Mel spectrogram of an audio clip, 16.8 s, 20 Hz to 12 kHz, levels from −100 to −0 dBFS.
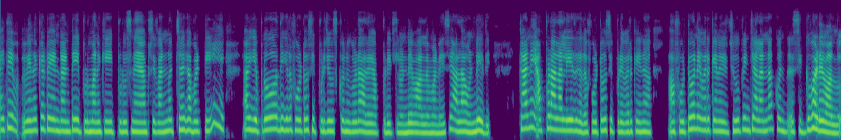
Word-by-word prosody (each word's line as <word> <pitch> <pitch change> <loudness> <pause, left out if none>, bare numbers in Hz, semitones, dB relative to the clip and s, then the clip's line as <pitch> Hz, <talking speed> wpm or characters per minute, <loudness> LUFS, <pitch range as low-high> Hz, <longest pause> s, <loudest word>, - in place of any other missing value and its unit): అయితే 275 +4 -1 0.3
వెనకట 260 +3 -1
ఏంటంటే, 245 0 +1
ఇప్పుడు 235 +1 -1
మనకి 230 0 +1
ఇప్పుడు 230 +2 -3
స్నాప్స్ 225 -1 +1
ఇవన్నీ 225 +2 0
ఒచ్చాయి 275 +3 -1
కాబట్టి, 240 0 -1 0.7
ఆ! - - +1 0.2
ఎప్పుడో 255 +3 0 0.2
దిగిన 270 -1 0
ఫోటోస్ 265 +1 -1
ఇప్పుడు 235 +2 -3
చూసుకొని 240 0 0
కూడా 235 +1 0
అరే! 215 -1 0
అప్పుడు 210 +1 -4
ఇట్లుండేవాళ్ళం 205 0 0
అనేసి 210 +7 -2
అలా 235 0 +2
ఉండేది. 225 -3 +3 0.6
కానీ 310 +3 +2
అప్పుడు 280 +4 -3
అలా 270 -1 +1
లేదు 255 0 +3
కదా! 215 0 0
ఫోటోసు 240 +2 -1
ఇప్పుడు 230 +1 -2
ఎవరికైనా 230 +1 0 0.5
ఆ! - - +1
ఫోటోను 280 +6 +1
ఎవరికైనా 255 -2 -1 0.2
చూపించాలన్నా 255 0 -1
కొంత 245 -4 -1 0.2
సిగ్గుపడేవాళ్ళుం. 240 -5 +3
240 Hz, 130 wpm, -22 LUFS, 225-265 Hz, 0.7 s, ఉండేది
